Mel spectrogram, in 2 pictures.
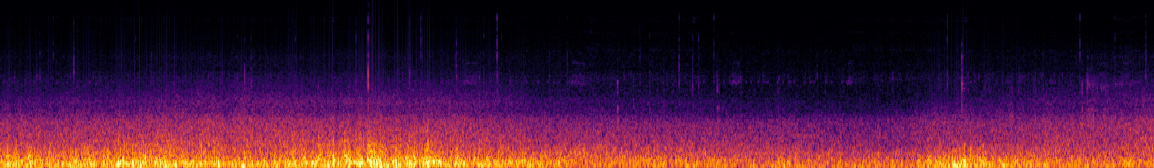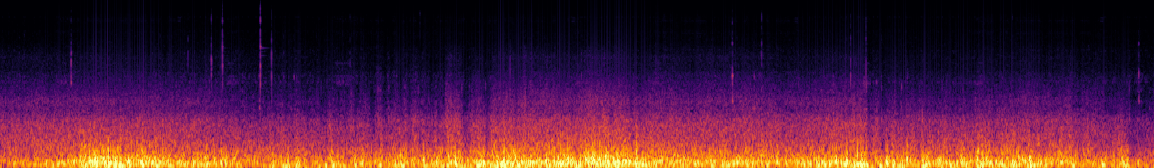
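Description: Wind noise on a GoPro camera's microphone riding up on a high-altitude balloon payload. It is a low, rough noise that swells and fades in gusts: louder about four seconds in, dipping near the ten-second mark, then rising again from about fifteen seconds.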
